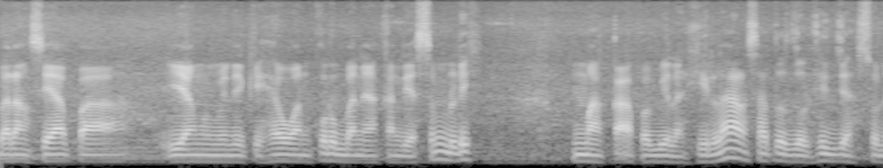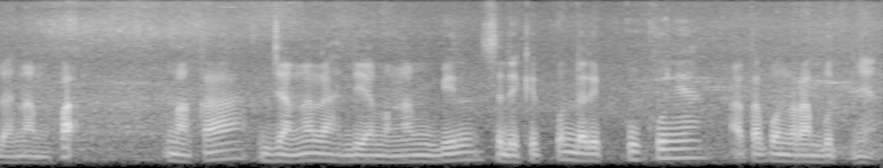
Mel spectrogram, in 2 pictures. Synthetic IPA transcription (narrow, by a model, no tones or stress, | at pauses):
baɾaŋsiapajaŋməmilikiɦewankurbanjaːkandiasəmbəlɪh | maka̰a̰pabilahilalsat̪uzʊlɦid͡ʒahsudahnampa̰ʔ | makad͡ʒaŋanlahdiaməŋambɪlsədikɪt̪̚pʊndaɾikukuɲaa̰t̪awpʊnrambʊt̪̚ɲa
